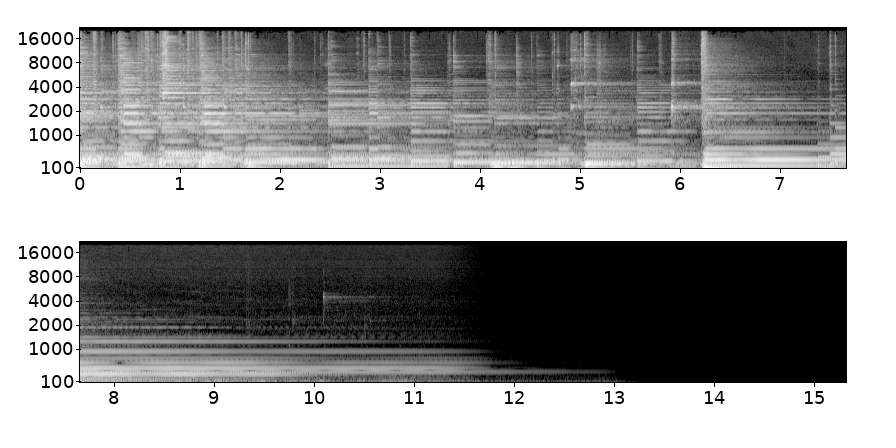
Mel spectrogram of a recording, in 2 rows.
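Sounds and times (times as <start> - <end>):
instrumental music: 0.0 - 12.0.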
